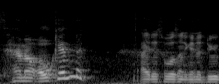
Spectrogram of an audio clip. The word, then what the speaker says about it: Tamoachan: back again hidden shrine of Timon Chan or however you pronounce it apparently it's Tana oaken I just wasn't gonna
